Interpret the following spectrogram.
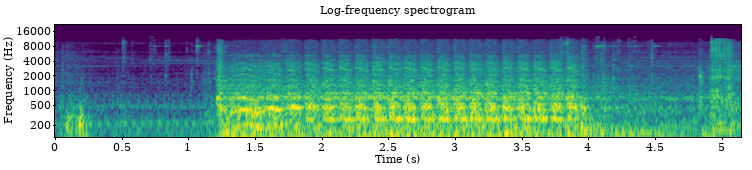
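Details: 1979 Dodge Adventurer 100SE pickup, 30 years old, 109,365 miles, petrol, cold start on choke after ~3 weeks unused: a second of quiet, then cranks and catches into a steady, even run; normal cold start.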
